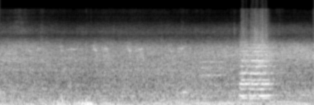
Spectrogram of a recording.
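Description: Steady outdoor traffic noise, with a vehicle horn giving one short honk about three seconds in, the loudest sound.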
